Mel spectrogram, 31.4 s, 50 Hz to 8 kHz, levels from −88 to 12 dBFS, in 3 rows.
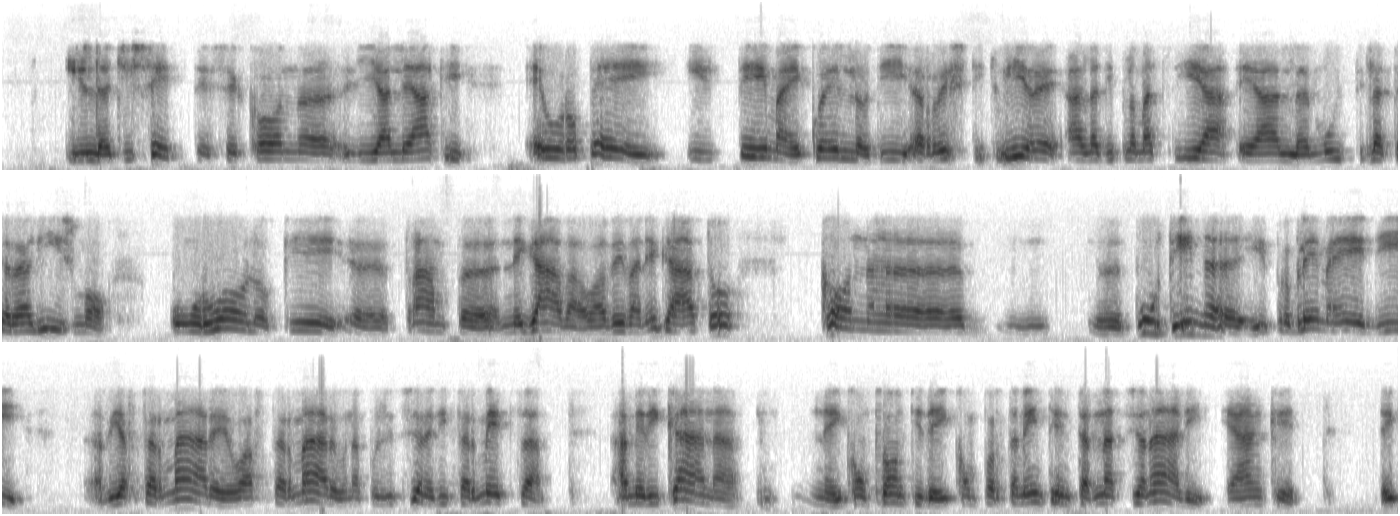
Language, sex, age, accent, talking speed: Italian, male, 50-69, native, 95 wpm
